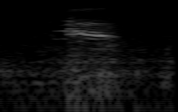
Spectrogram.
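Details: Indoor pet cat uttering a brief, soft, high-pitched meow that dips slightly in pitch, faint against low room hum.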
